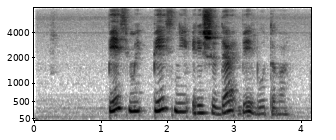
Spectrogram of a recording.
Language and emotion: Russian, neutral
